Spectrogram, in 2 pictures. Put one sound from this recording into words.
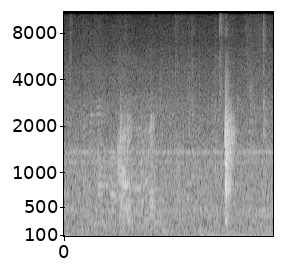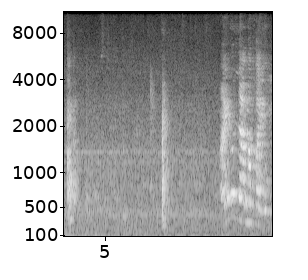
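A man speaks calmly to a small group.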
